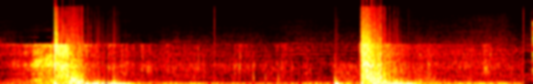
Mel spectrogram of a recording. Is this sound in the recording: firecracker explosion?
yes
